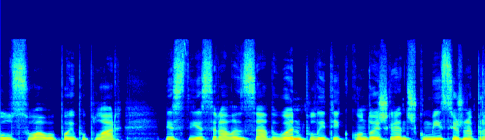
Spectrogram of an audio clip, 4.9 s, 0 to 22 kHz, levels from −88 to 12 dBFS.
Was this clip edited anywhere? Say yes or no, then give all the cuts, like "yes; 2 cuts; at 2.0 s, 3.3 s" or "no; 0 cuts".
no; 0 cuts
